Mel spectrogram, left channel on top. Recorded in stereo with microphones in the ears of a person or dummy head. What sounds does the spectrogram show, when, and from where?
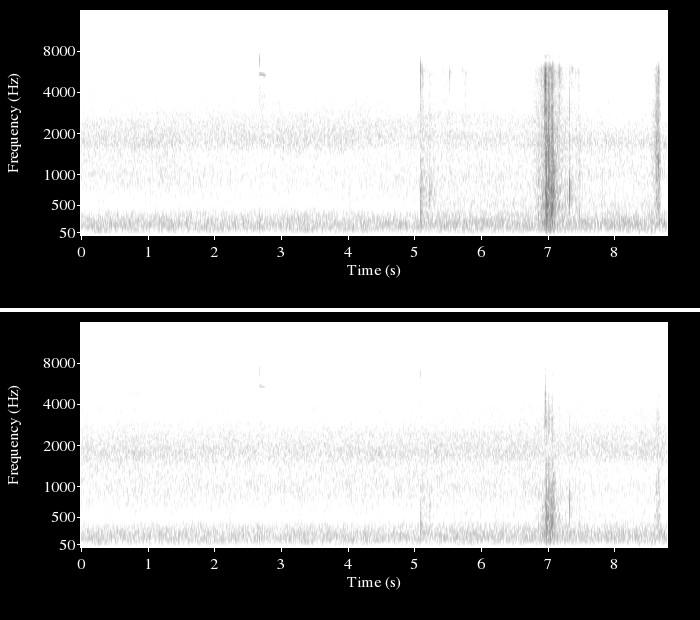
2.7 s a camera shutter: 25° left (ahead or behind)
5.1 s a whoosh: 50° left (ahead or behind)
